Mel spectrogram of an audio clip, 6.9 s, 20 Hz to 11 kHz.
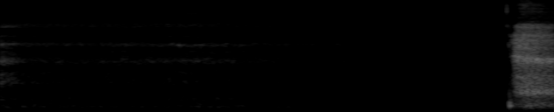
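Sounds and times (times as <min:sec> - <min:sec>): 
ujjayi breathing drawn through the back of the throat: 0:06.4 - 0:06.9.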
